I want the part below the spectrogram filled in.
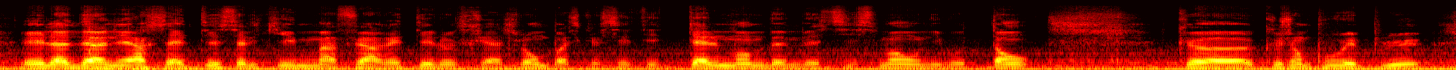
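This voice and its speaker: Fairly quick speech with audible room echo. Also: man. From southern France, Marseille. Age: 60s. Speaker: running coach and YouTuber. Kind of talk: casual vlog monologue. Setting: in a car while driving.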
